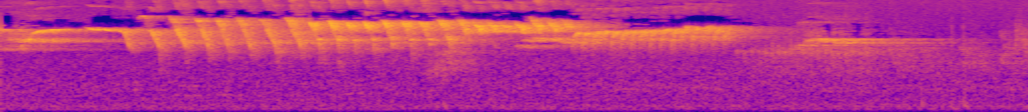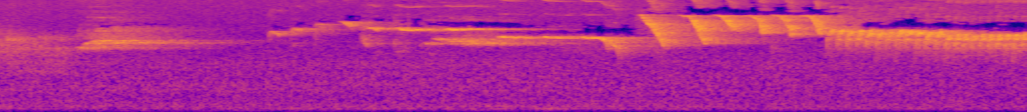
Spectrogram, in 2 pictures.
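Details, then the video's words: In the morning a canary sings loud high trills and chattering phrases, a softer stretch of whistled notes midway, then rapid pulsed rolls building again toward the end. "Canary Morning Singing"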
